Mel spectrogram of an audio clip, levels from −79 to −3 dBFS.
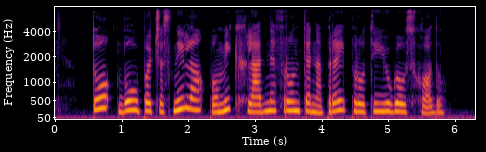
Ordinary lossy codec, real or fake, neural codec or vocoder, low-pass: none; real; none; 7.2 kHz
